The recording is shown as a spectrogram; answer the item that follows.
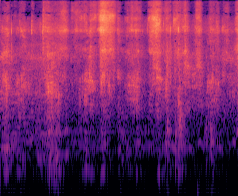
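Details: Pug; play-fight noises; playful fighting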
